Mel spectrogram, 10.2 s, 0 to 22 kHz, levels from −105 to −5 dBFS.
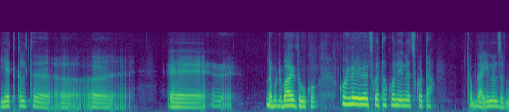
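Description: No technical faults can be heard in this speech recording. It has passed through G.722 wideband telephone coding at 64 kbit/s, which leaves at most a faint trace on the sound and nothing above about 7.7 kHz.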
